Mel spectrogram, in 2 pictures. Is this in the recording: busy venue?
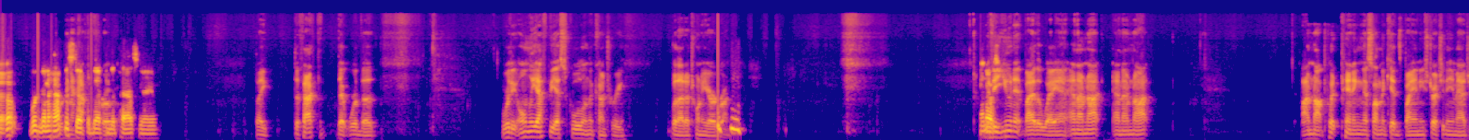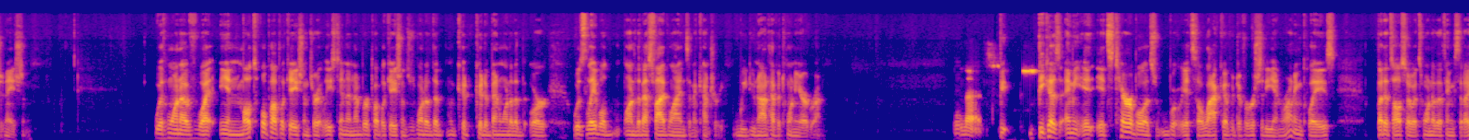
no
